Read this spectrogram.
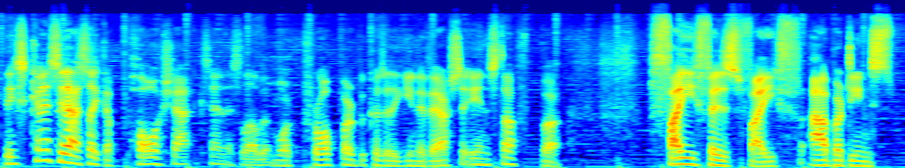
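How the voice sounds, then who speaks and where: Gaming on a live stream, this man from the Edinburgh area of Scotland teases and chats casually with viewers, laughing a lot. He speaks briskly in a mid-range voice with vocal fry, a fairly bright tone and a breathy edge, soft music playing behind.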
